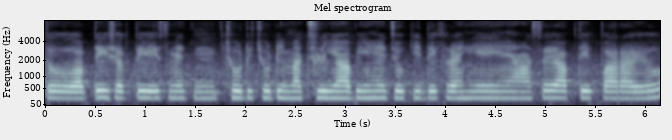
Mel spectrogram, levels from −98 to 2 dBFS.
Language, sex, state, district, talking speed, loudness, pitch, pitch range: Hindi, female, Bihar, Muzaffarpur, 225 wpm, -23 LUFS, 200 Hz, 195-200 Hz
